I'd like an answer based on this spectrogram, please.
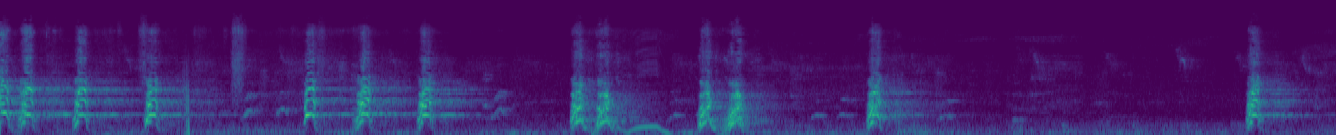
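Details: German Shepherd dog in Pakistan, filmed while playing: sharp, harmonic barks come singly and in quick pairs, about a dozen across the stretch, with pauses growing longer toward the end and faint background voices.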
